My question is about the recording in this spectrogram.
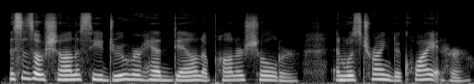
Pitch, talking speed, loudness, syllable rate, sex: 205 Hz, 190 wpm, -18 LUFS, 4.7 syllables/s, female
